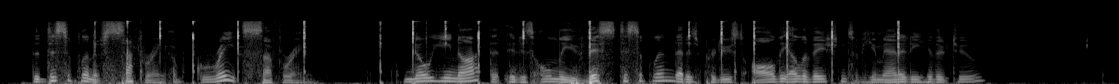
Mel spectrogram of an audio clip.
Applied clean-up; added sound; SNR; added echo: neural mask model Resemble Enhance denoiser.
